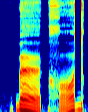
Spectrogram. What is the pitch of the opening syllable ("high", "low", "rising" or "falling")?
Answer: falling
